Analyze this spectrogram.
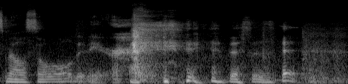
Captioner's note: laughing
